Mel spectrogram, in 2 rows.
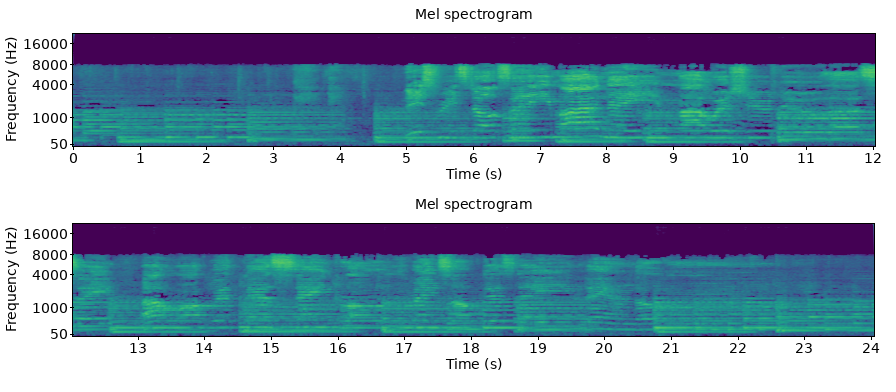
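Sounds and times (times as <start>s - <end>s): keyboard chords: 0.0s - 24.0s
person singing: 5.0s - 23.5s.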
